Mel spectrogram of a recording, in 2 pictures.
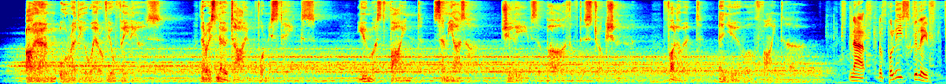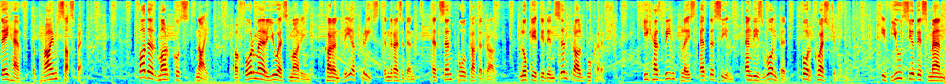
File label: Character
